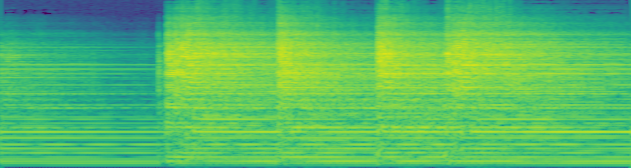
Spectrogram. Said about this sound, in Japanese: 歪み成分とちょっとクリーンさがあって、結構粒のしっかり見えるクランチサウンドになると。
